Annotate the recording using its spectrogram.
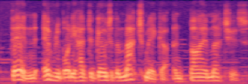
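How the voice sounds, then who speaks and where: A man talks at a moderate pace with lively intonation. Music plays in the background. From British. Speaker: actor. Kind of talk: children's story narration.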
